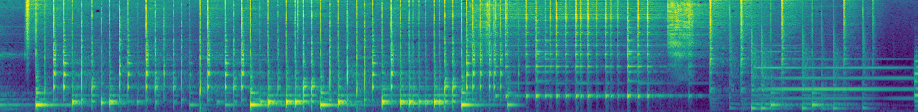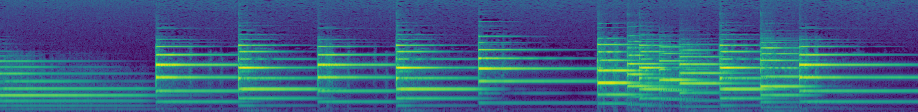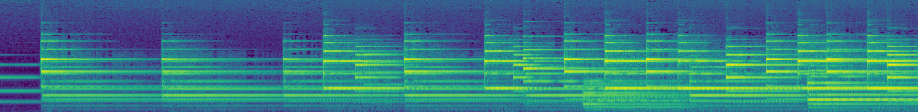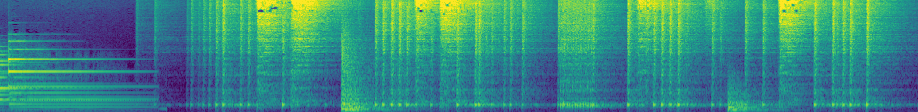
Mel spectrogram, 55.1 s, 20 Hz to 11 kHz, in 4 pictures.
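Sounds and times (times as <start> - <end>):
rapid percussion roll: 0.0 - 13.1, 43.6 - 54.8.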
